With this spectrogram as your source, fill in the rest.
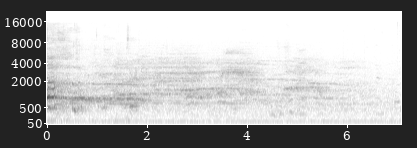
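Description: Young women call out cheerfully through microphones, fading away.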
